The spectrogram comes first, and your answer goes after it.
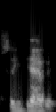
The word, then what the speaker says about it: Sienkiewicz: Yep, Sienkiewicz. Yeah. Yeah. So if you want to pronounce Bill Sienkiewicz's name right, just think Sin Cabbage.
